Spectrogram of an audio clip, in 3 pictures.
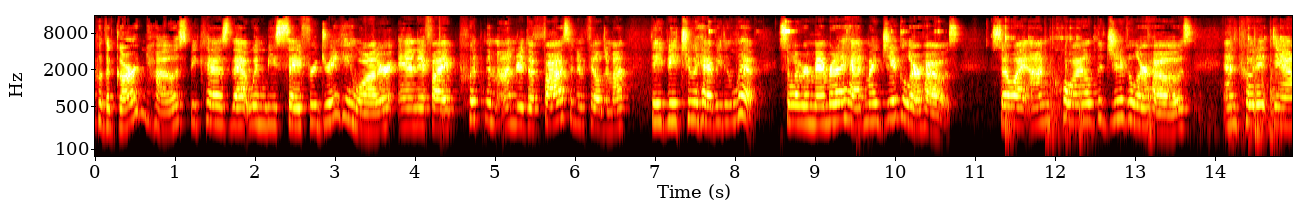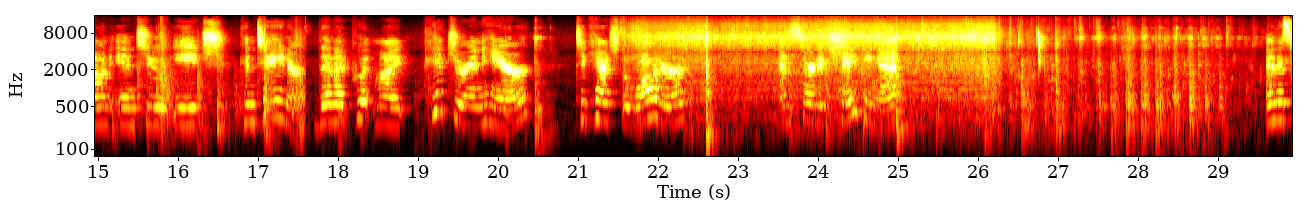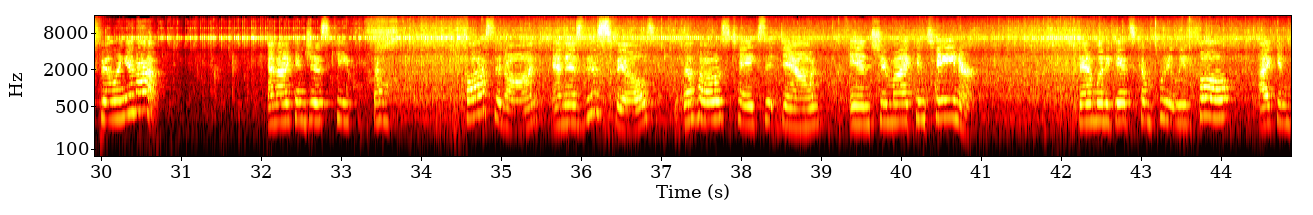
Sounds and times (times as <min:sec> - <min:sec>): Water tap, faucet: 0:21.5 - 0:29.6, 0:30.7 - 0:44.8
Water: 0:21.6 - 0:32.2, 0:33.0 - 0:44.8.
